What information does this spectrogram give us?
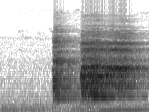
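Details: Chicken crowing, from a set of varied rooster crows: a brief opening syllable, a short pause, then a louder, longer, rich harmonic note held steadily to the end; faint low rumble underneath.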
